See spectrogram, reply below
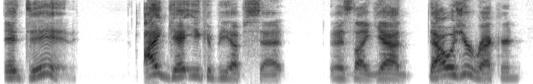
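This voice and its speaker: Young male co-host, relaxed sports banter, dry recording. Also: fairly high pitch, unhurried, dry recording. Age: 20s. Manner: laid-back, says "dude" a lot. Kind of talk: casual sports chat.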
